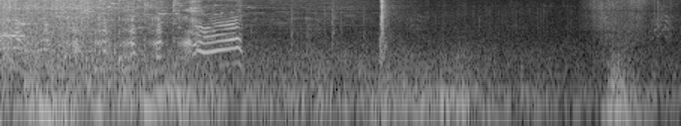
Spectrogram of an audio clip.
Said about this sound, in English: Whatever. I'm gonna light this thing again. And don't you dare stamp it out this time.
